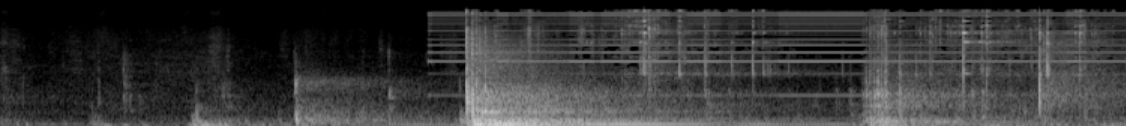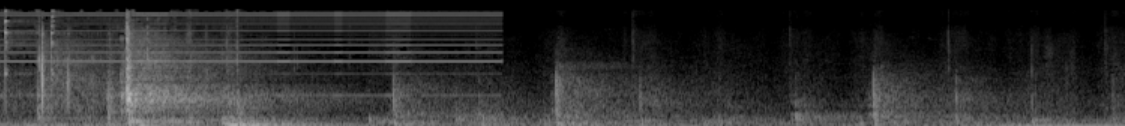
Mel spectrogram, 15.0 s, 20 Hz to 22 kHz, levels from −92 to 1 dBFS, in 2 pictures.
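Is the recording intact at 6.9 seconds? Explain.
No. At 6.9 seconds a USB whine sits over the sound. It runs from 2.85 to 10.85 seconds. The whine is a steady, fixed-pitch tone built on 1 kHz, with its strongest part at the 3 kHz harmonic. It is only about 10 dB below the sound, so it is clearly audible. It comes from the USB bus drawing current in 1 ms frames. That pulsing leaks into the audio through the power or ground.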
